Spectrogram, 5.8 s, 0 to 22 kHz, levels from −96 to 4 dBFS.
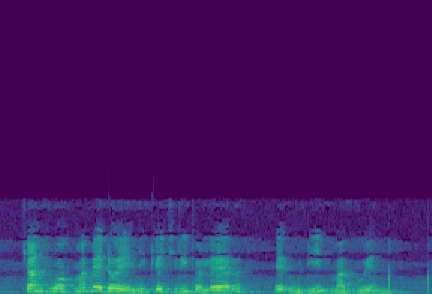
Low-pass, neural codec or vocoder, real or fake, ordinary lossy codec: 7.2 kHz; none; real; AAC, 32 kbps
